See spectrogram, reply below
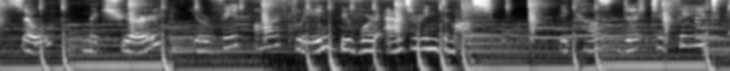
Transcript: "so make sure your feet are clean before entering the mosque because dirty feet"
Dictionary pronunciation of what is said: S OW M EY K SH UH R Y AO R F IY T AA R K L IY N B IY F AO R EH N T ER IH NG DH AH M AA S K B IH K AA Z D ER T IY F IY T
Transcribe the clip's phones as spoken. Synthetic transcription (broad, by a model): S OW M EY K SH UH R Y AO R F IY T AA R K L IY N B IY F AO R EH N S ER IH NG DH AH M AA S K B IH K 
